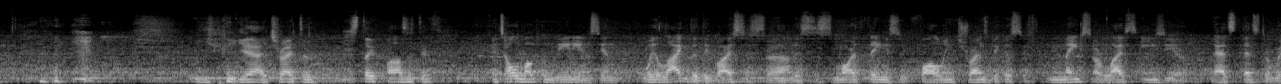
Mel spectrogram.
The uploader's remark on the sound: TEISS caught up with them at Mobile World Congress last month in Barcelona.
